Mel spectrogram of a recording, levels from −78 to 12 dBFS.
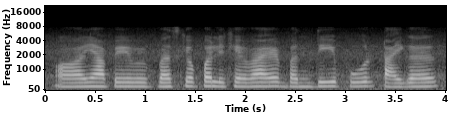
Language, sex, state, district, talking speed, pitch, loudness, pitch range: Hindi, female, Punjab, Kapurthala, 165 wpm, 195 Hz, -17 LUFS, 185-200 Hz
